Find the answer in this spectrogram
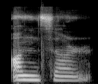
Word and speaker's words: answer: अगर एस के बाद डब्ल्यू आए तो डब्ल्यू साइलेंट होता है। आंसर, ANSWER, आंसर, आंसर में एस के बाद डब्ल्यू है तो डब्ल्यू यहाँ पर साइलेंट है।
